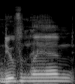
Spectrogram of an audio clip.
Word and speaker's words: Newfoundland: this newfoundland newfoundland yeah so so newfoundland newfoundland newfoundland you gotta say it like that though man newfoundland new newfoundland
